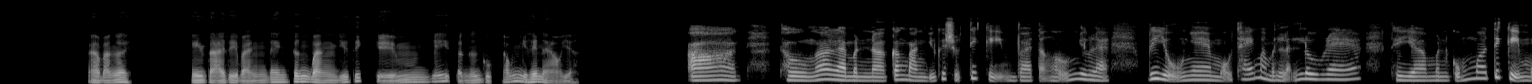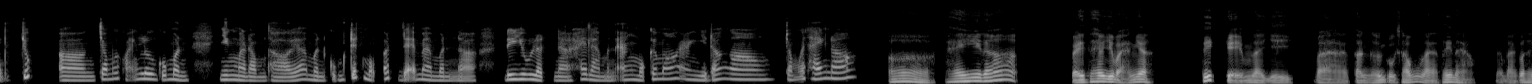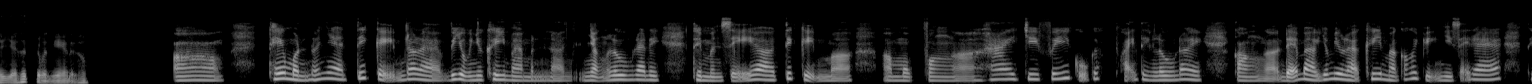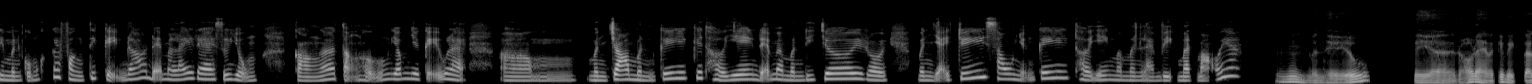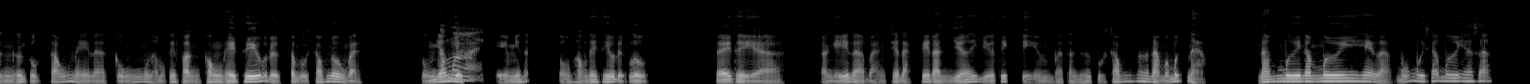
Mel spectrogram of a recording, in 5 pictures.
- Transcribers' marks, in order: other background noise; tapping
- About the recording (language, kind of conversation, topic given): Vietnamese, podcast, Bạn cân bằng giữa tiết kiệm và tận hưởng cuộc sống thế nào?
